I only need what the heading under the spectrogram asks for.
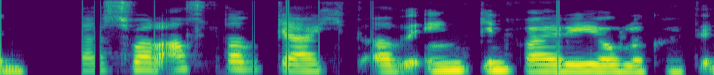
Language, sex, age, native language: Icelandic, female, 11, Icelandic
